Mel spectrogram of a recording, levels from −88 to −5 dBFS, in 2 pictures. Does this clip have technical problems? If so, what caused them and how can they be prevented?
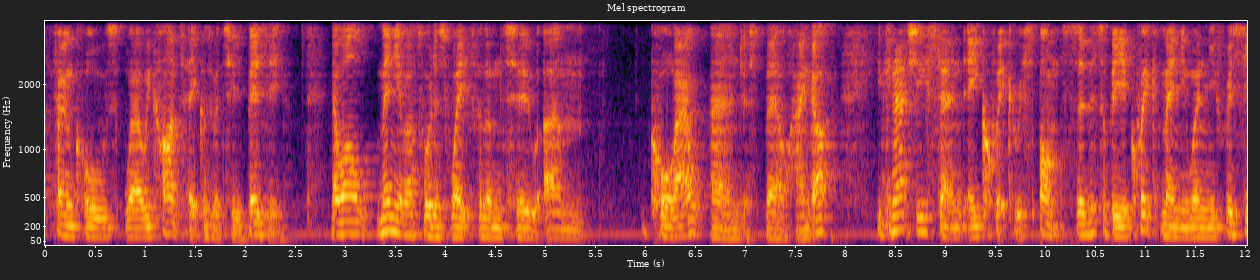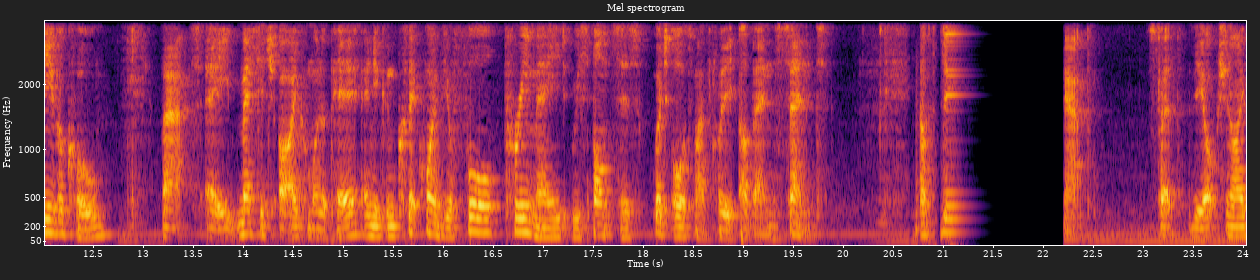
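Yes. Short concealed packet loss at 20.66 and 20.73 s: about 20 and 40 ms never arrived and were filled by extending the previous sound, showing as brief smeared, repeated spectrogram frames. Prevention: a larger jitter buffer or forward error correction lets the receiver recover such isolated losses.

A burst of packet loss at 20.91 to 20.99 s dropped about 60 ms. The receiver stretched the last sound and faded it, leaving a decaying buzz or hiss in the waveform before the audio resumes further on. Prevention: stabilise the network link, for example with wired rather than congested wireless connections.

From 21.05 to 22.22 s the audio is replaced by a fading continuation, then roughly three quarters of a second of flat silence on the waveform, with 1.16 s of content missing. This is likely a long network dropout. 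Prevention: monitor connection quality and add redundant routing or automatic reconnection.

Throughout, the spectrogram shows nothing above 4 kHz, which fits the 64 kbps G.711 A-law codec on the call path.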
